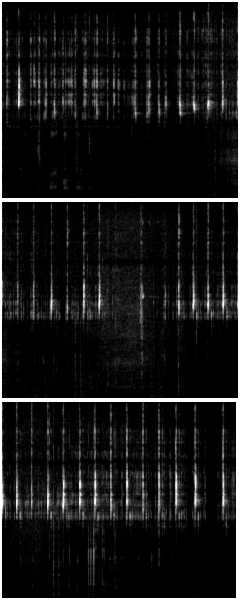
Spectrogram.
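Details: Chirping from two pet crickets kept at home, bought from a pet shop where they are sold as reptile food: short high chirps in a steady series about three per second, with faint room noise and rustling underneath.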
